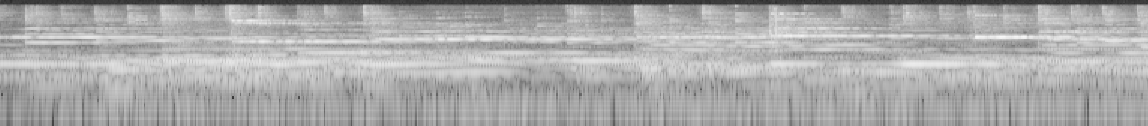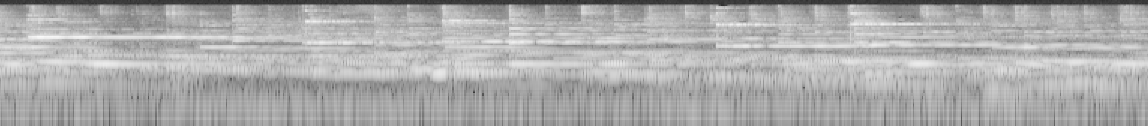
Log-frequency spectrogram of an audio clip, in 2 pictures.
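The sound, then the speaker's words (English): A handbell ensemble plays a Bach passacaglia, dense overlapping bell tones ringing in steady rhythmic strikes with long shimmering sustain, loud for the whole stretch with no talking. “And you can hear in this performance by …, which is a group that I direct, some of the real technical trickery that happens in this piece.”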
